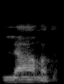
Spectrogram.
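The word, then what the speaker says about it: ܠܡܕ: അടുത്തത് ല എന്ന് പറയുന്ന ഉച്ചാരണം വരുന്നതാണ്. ഇംഗ്ലീഷിലെ എല്ല് ആണ്. ലാമത് എന്ന് പറയും. ലാമത്, ലാമത്.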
